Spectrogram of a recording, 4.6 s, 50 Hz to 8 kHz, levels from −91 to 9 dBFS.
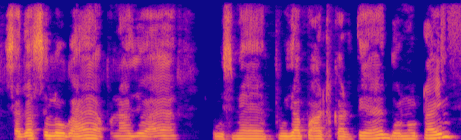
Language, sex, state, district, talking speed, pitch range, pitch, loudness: Hindi, male, Bihar, Sitamarhi, 180 wpm, 150-160 Hz, 155 Hz, -16 LUFS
